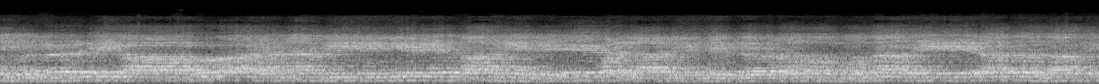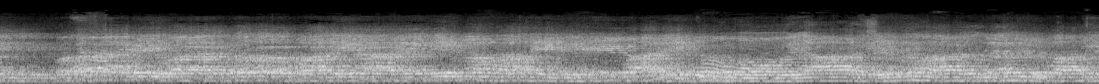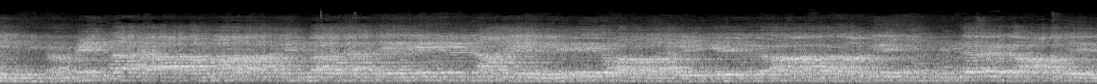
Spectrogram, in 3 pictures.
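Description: A group of men chanting an Arabic devotional baith (Sufi praise poem) together in unison, a continuous melodic chant.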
